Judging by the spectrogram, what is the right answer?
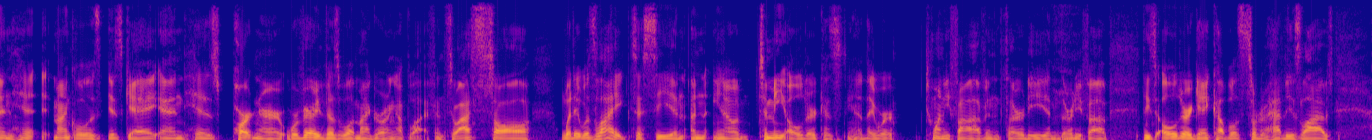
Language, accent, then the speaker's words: English; Anniston, Alabama, United States; Well, I grew up in Anniston, Alabama, which is for the most part, it was a military town, and we had a pretty large military base there, Fort McClellan.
